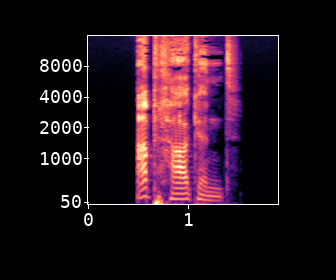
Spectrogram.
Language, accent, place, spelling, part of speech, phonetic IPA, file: German, Germany, Berlin, abhakend, verb, [ˈapˌhaːkn̩t], De-abhakend.ogg
- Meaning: present participle of abhaken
